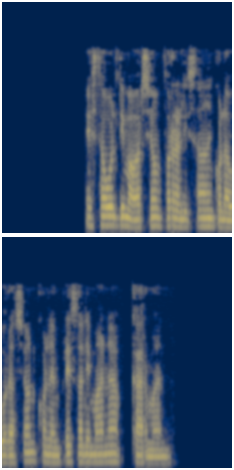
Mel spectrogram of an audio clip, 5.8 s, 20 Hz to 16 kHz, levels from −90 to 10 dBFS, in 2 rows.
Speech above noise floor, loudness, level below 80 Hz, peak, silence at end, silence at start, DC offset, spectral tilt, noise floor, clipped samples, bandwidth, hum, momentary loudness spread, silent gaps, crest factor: over 72 dB; -18 LUFS; -58 dBFS; -2 dBFS; 0.75 s; 1.05 s; under 0.1%; -4 dB/octave; under -90 dBFS; under 0.1%; 7.8 kHz; none; 8 LU; none; 18 dB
